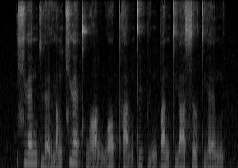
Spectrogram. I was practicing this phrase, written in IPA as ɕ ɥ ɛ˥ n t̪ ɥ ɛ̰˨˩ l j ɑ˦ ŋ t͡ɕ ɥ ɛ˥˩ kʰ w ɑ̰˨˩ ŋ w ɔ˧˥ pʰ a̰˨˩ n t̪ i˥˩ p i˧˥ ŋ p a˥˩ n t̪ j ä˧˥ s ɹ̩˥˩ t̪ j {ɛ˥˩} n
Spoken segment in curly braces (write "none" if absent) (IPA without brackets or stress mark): ɛ˥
